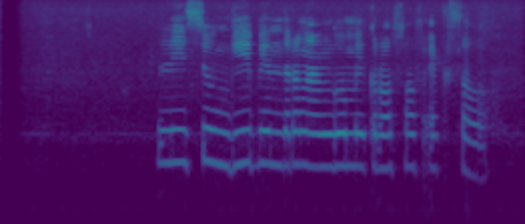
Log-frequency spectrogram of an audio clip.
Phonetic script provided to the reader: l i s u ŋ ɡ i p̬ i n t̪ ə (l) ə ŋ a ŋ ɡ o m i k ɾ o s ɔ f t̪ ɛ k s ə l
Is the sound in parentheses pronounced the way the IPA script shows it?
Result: no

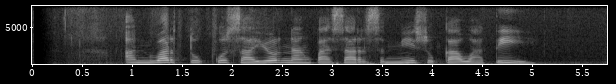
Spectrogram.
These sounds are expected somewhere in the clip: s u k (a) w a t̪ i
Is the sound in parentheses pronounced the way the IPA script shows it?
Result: yes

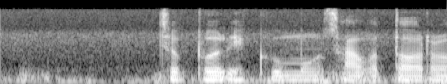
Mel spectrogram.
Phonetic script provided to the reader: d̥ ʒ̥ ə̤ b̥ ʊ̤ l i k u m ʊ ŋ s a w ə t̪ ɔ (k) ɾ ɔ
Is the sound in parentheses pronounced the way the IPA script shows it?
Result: no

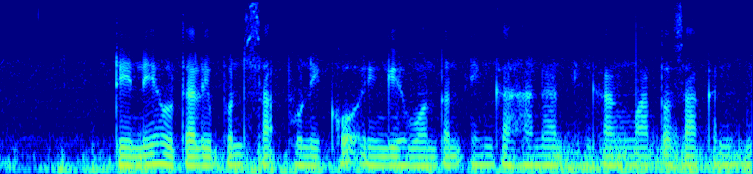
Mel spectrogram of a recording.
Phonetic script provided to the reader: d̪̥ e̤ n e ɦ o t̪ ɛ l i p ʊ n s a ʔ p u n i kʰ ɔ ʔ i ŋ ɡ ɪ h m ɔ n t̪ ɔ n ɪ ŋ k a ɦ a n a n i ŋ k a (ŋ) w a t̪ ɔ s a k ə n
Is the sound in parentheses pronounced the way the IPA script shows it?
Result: yes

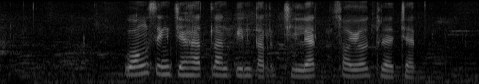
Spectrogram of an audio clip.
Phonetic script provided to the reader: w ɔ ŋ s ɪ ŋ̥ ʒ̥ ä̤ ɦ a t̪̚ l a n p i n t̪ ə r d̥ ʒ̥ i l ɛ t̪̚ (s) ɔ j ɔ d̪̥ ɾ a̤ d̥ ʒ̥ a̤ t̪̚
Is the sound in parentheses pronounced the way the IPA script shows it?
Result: yes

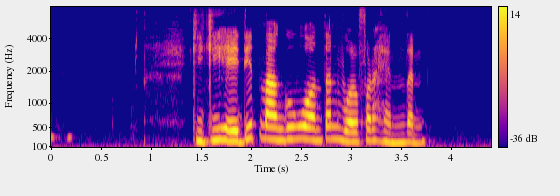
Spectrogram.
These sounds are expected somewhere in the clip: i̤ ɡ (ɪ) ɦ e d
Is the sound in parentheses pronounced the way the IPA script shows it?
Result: no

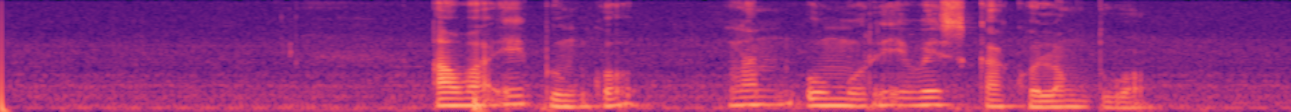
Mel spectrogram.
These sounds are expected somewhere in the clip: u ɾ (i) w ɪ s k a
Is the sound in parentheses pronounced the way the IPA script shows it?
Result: no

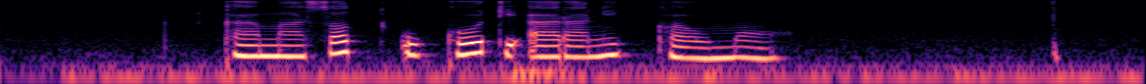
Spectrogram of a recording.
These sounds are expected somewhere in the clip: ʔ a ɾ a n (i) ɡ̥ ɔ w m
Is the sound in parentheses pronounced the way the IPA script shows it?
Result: yes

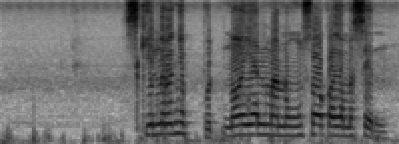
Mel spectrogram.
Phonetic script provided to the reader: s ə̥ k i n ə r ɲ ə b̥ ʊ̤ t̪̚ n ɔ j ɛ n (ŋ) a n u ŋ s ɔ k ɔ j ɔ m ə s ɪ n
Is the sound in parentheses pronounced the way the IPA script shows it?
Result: no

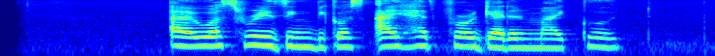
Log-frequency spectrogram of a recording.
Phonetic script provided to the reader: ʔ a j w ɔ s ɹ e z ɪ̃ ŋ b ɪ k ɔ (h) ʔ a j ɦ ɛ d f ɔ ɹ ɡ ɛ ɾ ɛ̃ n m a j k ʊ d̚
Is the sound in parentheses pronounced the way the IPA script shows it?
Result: no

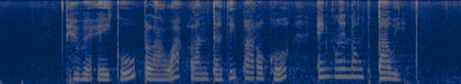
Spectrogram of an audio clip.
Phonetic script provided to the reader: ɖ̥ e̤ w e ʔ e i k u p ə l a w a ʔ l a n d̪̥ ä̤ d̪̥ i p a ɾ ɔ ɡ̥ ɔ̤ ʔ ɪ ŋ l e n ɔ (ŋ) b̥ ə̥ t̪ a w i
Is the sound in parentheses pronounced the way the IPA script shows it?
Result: yes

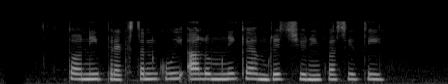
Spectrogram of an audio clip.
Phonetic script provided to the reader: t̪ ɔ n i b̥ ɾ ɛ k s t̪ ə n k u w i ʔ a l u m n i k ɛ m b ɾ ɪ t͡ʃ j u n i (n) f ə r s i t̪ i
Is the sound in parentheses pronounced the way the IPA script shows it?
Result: no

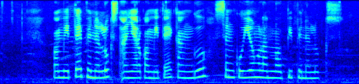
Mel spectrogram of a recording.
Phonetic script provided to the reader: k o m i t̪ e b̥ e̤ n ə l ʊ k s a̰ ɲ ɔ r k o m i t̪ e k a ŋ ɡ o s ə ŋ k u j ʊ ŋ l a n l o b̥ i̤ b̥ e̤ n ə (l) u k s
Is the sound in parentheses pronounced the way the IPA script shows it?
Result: yes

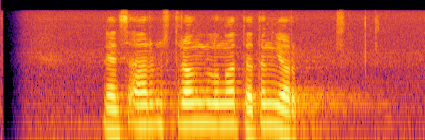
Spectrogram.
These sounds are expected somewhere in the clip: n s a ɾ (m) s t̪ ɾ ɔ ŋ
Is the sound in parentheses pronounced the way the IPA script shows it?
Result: yes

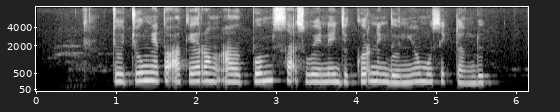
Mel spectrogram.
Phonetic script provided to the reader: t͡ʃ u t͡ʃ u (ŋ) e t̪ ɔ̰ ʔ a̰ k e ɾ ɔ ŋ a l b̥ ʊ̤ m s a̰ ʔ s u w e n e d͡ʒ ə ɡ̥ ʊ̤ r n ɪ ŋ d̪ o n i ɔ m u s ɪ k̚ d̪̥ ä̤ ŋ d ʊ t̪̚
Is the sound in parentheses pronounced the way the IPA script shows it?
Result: yes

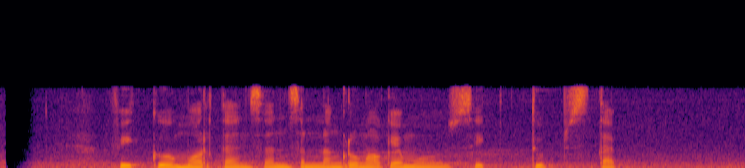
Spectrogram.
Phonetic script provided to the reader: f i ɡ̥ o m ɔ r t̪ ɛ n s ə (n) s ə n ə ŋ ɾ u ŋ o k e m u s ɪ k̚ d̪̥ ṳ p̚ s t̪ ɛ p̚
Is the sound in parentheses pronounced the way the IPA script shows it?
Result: yes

